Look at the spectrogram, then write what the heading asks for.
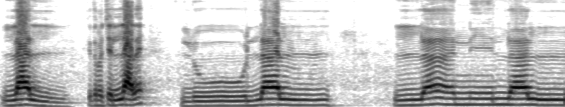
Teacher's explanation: Baris 2 bertemu dengan lam menghasilkan idgham masuk bila tanpa dengung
